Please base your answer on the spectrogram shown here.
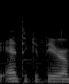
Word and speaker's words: Antikythera: Is the Antikythera mechanism?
